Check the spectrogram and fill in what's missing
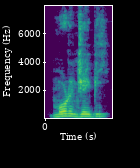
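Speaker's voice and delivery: a hint of automated announcer; robot greeting. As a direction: chime it out like a voice assistant.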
